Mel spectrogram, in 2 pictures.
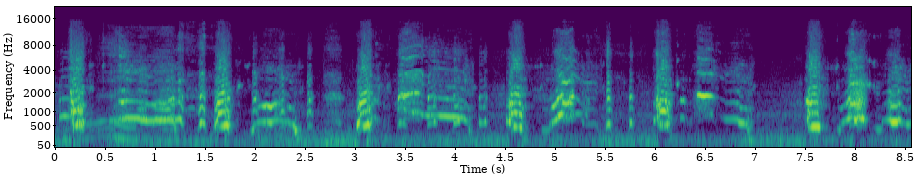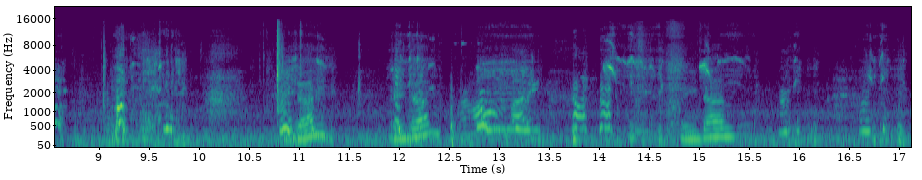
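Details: Dog riding in a car, excited on nearing home, whining and screeching uncontrollably: rapid bursts of high, yelping squeals and wavering whines, some short barks, over steady road rumble.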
